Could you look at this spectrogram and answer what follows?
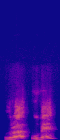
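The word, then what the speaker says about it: ראובן: Once you be able to say his name, Ra Uven or Uvain, Ra Uvain, Ra Uvain.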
